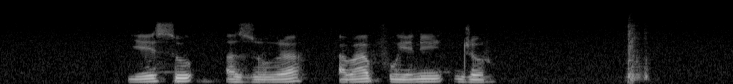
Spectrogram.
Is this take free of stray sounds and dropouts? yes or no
no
